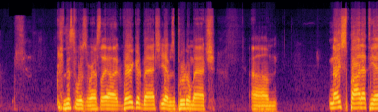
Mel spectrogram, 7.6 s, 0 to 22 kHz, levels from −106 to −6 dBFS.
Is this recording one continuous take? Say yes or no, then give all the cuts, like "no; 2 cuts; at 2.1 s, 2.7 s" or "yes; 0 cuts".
no; 1 cut; at 1.2 s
